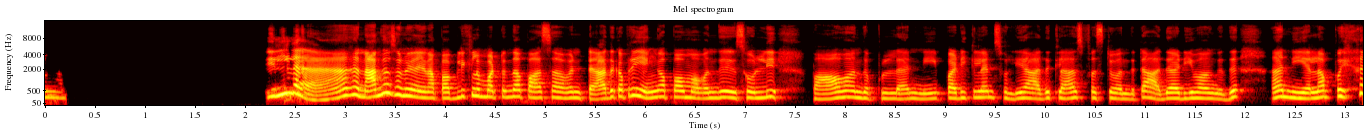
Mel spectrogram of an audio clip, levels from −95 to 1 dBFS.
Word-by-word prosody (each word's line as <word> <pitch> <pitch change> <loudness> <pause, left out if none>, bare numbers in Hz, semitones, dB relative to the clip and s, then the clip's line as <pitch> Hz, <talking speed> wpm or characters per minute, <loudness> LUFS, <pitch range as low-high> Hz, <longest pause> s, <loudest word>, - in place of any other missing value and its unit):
ம். 240 -1 -6 2.1
இல்ல. 380 +6 +6 0.5
அஹ்ன். 320 +1 +4
நான் 265 +6 +9
தான் 420 -2 +3
சொன்னேனே, 300 -7 +3
நான் 225 0 -1
பப்ளிக்ல 260 +7 -2
மட்டும் 260 0 -2
தான் 270 0 0
பாஸ் 230 0 -2
ஆவேன்ட்டு. 225 -3 -2
அதுக்கப்புறம் 275 +6 0
எங்க 235 +3 -1
அப்பா, 260 -1 -1
அம்மா 240 -2 -2
வந்து 225 +3 -1 0.2
சொல்லி, 230 +2 -2 0.4
"பாவம் 210 +7 +1
அந்த 220 -2 -2
புள்ள. 205 -1 -5 0.2
நீ 195 - -4 0.2
படிக்கலன்னு 230 +2 -2
சொல்லி, 210 -1 -4 0.2
அது 200 +3 -3
கிளாஸ் 225 +1 -2
ஃபர்ஸ்ட் 225 0 -6
வந்துட்டு, 190 +3 -5
அது 185 +3 -5
அடி 210 +1 -2
வாங்குது. 210 +1 -1 0.4
ஆ. - - +2
நீ 230 - +1
எல்லாம் 245 +4 0
போய்" 280 -2 +2
230 Hz, 160 wpm, -24 LUFS, 215-260 Hz, 2.1 s, நான்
